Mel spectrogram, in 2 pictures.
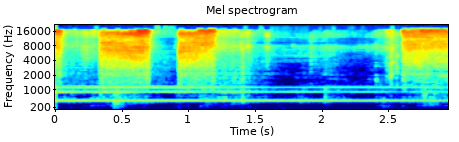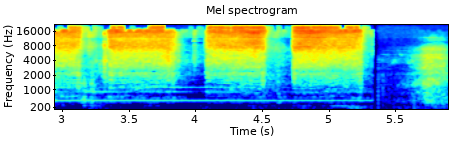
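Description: Glitter spray paint hissing from an aerosol can outdoors, in long steady bursts with short pauses between sprays, close and loud, alone without talk.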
